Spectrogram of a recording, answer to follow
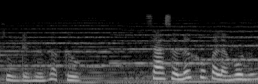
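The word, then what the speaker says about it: шашлык: có dùng qua món thịt nướng, tiếng Nga phát âm gọi là xa sờ lức, người chúng ta gọi là thịt nướng cừu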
